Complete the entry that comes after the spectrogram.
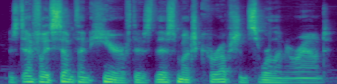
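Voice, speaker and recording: A man's voice: fairly low pitch, steady tone, fast, fairly bright tone, faint music behind. A man streaming a game, narrating its story in a dramatic, theatrical manner.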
